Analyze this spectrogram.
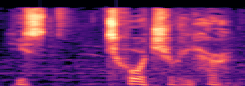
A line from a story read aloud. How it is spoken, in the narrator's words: he said weakly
